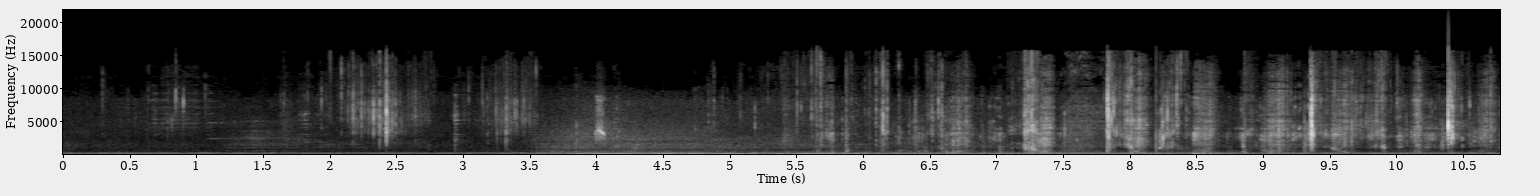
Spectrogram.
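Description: Close-up chewing of a mouthful of rice and fried fish, with crunching and wet mouth clicks. It gets louder from about four seconds in.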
